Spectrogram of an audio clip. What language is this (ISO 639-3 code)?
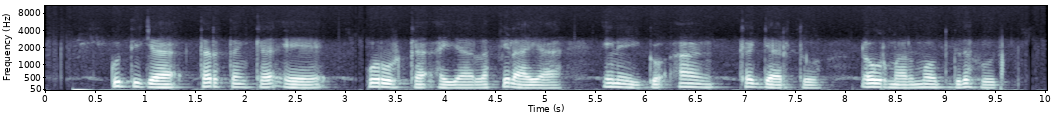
som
